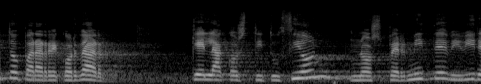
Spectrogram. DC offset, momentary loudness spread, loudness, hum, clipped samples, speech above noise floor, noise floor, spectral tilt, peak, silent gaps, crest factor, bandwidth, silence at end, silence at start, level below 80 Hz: under 0.1%; 9 LU; -30 LUFS; none; under 0.1%; 23 dB; -53 dBFS; -4.5 dB/octave; -10 dBFS; none; 20 dB; 13.5 kHz; 0 s; 0 s; -64 dBFS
